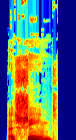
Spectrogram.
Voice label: "ashamed", English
